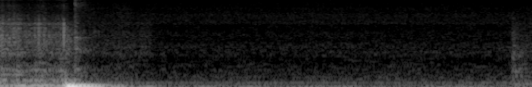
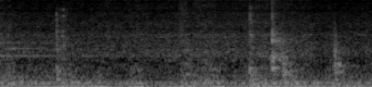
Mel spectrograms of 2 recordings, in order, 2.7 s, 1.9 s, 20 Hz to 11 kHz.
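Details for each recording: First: Record player that failed to start first try, now working: a few soft clicks and a light thump over faint low hum as the tone arm cycles; normal auto-return. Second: Dual 1209 turntable with built-in amplifier (HS50), with a non-original switch: quiet irregular ticks and clicks over faint low hum as the automatic changer acts on its own; worn auto-change mechanism needs an overhaul.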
